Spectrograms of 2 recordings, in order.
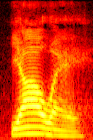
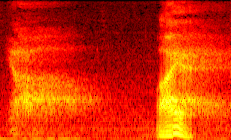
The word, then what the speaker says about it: Yahweh: He said the actual word Yahweh, which means God, is the only word that when you pronounce, your mouth and your tongue does not touch. Yahweh.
